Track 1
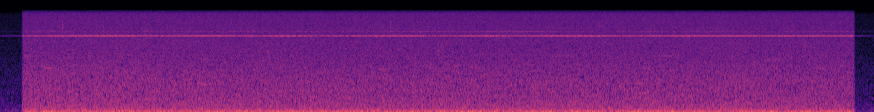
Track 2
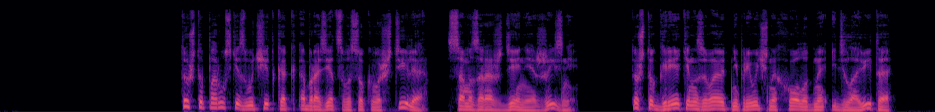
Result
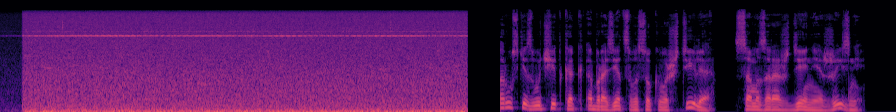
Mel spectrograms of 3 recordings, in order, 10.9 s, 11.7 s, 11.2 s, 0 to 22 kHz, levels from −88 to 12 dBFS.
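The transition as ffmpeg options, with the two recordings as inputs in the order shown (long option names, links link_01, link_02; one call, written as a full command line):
ffmpeg -i cue0.wav -i cue1.wav -filter_complex "[0:a]apad=whole_dur=11.21,atrim=end=11.21,asplit=2[link_01][link_02];[link_01]atrim=end=5.85,asetpts=PTS-STARTPTS,afade=type=out:start_time=5.846:duration=0.004:curve=hsin[link_03];[link_02]atrim=start=5.85:end=6.26,asetpts=PTS-STARTPTS,volume=0[link_04];[1:a]atrim=start=2.67:end=7.62,asetpts=PTS-STARTPTS,afade=type=in:duration=0.004:curve=hsin[link_05];[link_03][link_04][link_05]concat=n=3:v=0:a=1" out.wav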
